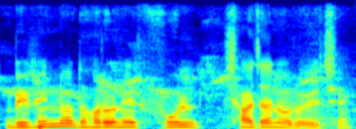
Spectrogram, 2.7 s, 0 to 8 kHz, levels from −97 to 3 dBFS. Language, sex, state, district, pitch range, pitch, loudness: Bengali, male, West Bengal, Cooch Behar, 140-150 Hz, 145 Hz, -18 LUFS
